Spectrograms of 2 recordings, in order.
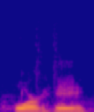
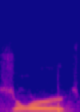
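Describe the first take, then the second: First: The name is pronounced Jorge instead. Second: The name is pronounced as spelled, George. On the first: "but pronounced Jorge" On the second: "spelled G E O R G E"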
